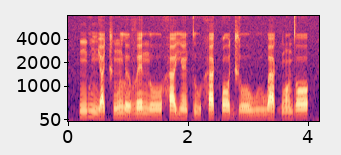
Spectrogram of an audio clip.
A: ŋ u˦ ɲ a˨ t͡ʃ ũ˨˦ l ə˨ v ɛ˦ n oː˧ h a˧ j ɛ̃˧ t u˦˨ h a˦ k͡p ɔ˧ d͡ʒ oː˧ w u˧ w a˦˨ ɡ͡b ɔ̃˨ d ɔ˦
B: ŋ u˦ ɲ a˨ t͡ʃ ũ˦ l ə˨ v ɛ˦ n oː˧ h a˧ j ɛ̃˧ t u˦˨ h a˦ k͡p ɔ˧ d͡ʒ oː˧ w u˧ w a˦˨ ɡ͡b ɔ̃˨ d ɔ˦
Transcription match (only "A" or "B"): A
